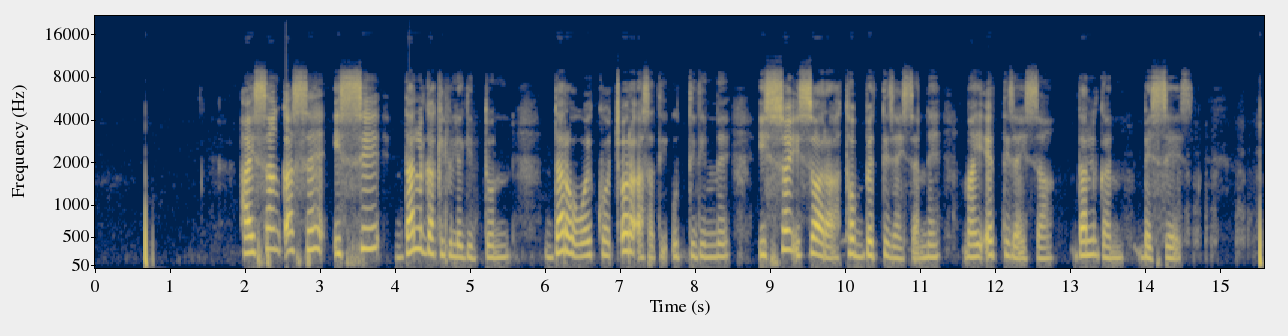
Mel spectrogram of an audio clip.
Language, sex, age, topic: Gamo, female, 25-35, government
